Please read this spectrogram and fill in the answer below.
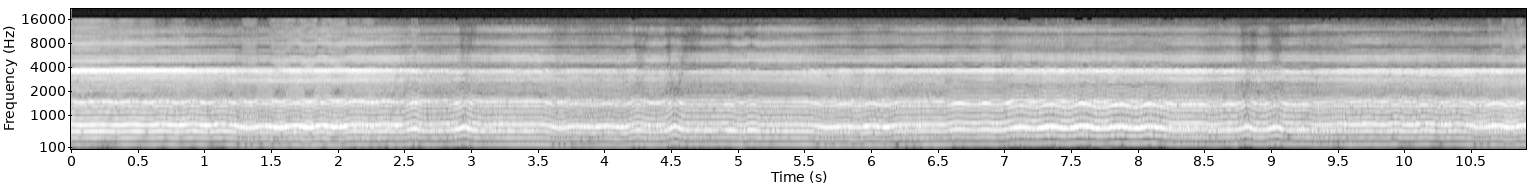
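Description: A male munshid sings an Egyptian Islamic ibtihal (supplication chant) solo and unaccompanied. He holds one long drawn-out 'Yaa' through the whole stretch, ornamented with quick melismatic turns and wavers around the note.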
